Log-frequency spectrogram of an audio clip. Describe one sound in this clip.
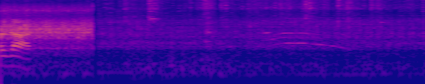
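A tractor engine idles nearby.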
